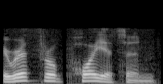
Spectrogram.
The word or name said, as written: erythropoietin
